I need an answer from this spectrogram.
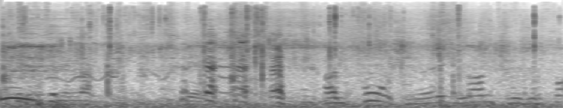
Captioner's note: laughter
